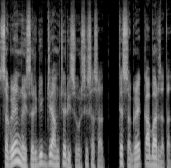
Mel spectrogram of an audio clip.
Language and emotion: Goan Konkani, neutral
